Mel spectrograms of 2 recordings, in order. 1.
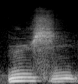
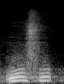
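按普通的字音读。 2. 按特别的古音读。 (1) "大学上明明是于西两个字" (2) "你们偏要读成呜呼"

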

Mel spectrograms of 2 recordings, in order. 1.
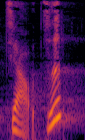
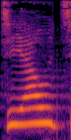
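这是用标准的普通话发音说的。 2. 这是用外国人的、非中文的口音说的。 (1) "他其实说的是饺子" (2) "如果大家听到他说饺子"

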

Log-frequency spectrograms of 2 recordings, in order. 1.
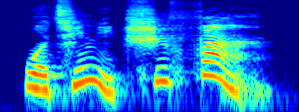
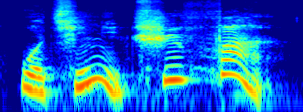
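重音在「饭」上。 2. 重音在「饭」上。

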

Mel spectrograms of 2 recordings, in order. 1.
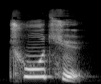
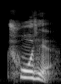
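这是标准普通话。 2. 这是北京口音。

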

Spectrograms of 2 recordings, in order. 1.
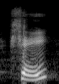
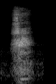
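说得很平静，没有急促的呼吸。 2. 说得很害怕，带着喘息的呼吸。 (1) "你还能这么淡定的说谁？" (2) "是真的害怕。"

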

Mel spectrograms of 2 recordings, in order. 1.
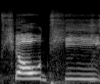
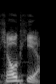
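第二个音节是高平调。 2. 第二个音节是降调。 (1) "挑剔是一声啊" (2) "你也说错了啊"

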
